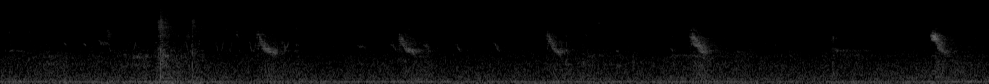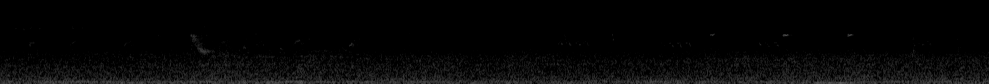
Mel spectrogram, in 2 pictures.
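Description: A bird calling: a series of short downward-sweeping chirps, one every second or two, dying out after about twelve seconds, with a few tiny high ticks near the end. A faint low steady hum sits underneath.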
